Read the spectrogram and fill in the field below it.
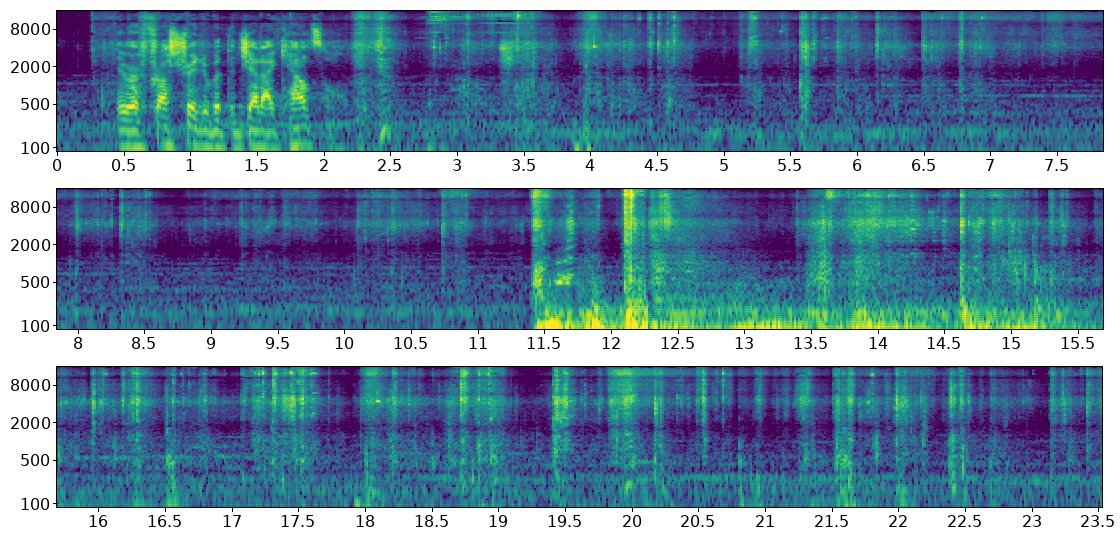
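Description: Footsteps patter on soft ground and stone.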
